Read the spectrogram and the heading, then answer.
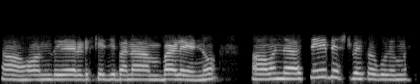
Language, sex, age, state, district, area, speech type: Kannada, female, 30-45, Karnataka, Mandya, rural, conversation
